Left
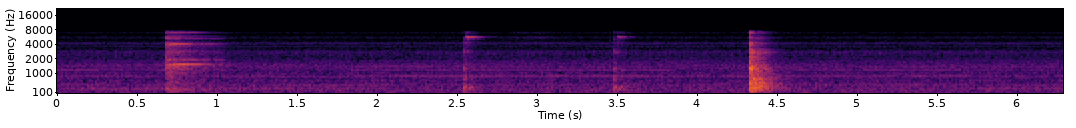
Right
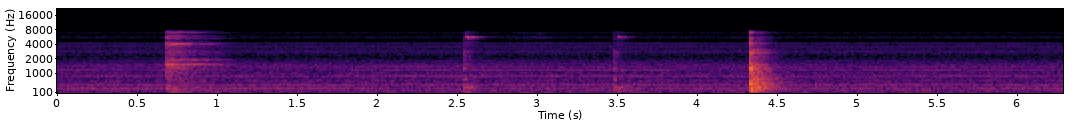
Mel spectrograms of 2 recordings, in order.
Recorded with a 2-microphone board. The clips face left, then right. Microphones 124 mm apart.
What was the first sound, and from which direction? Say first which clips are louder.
Hammering: left 2 dB; 55° left (ahead or behind).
